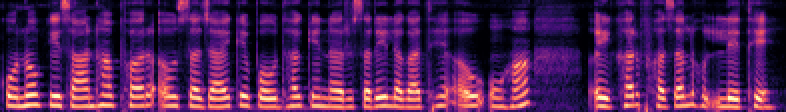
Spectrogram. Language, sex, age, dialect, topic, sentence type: Chhattisgarhi, female, 25-30, Western/Budati/Khatahi, agriculture, statement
